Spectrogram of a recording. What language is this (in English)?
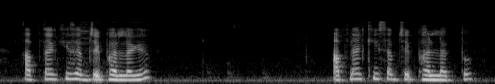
Bangla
